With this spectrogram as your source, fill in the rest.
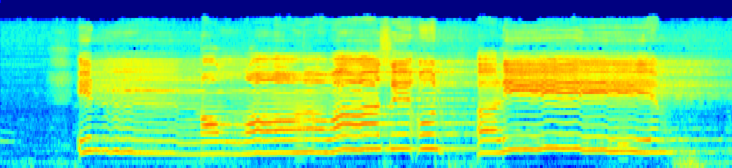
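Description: A boy chants a recitation in a high, melodic voice through a loudspeaker.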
